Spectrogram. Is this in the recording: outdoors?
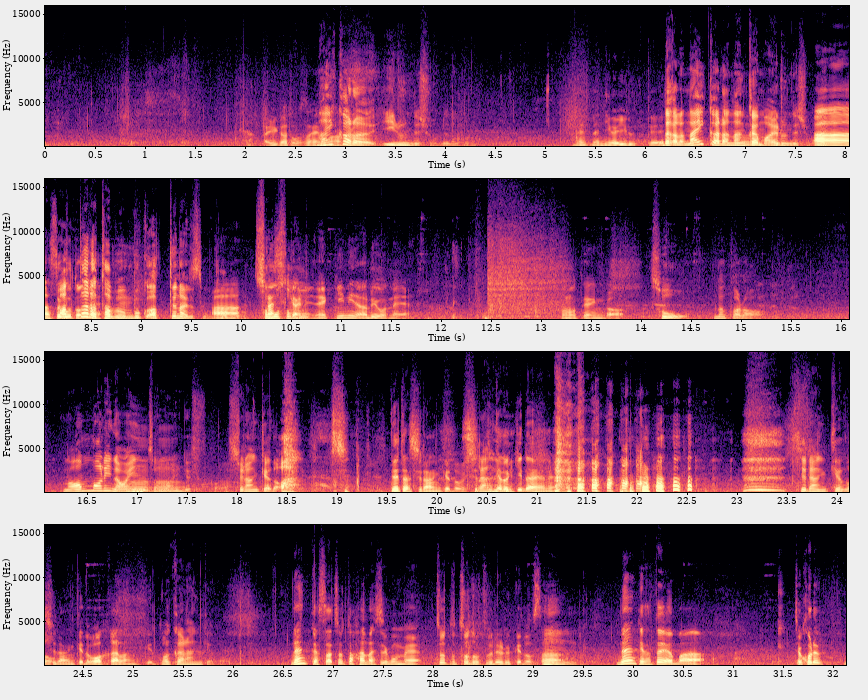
yes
